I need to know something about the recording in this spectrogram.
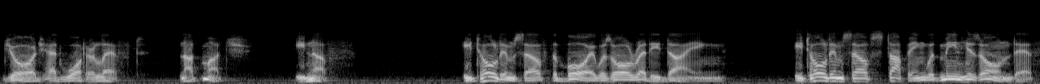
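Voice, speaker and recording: Guy doing an old priest exorcist in a horror radio play, grave and haunted, gravelly, swings up and down a lot. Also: low voice, narrow, tinny audio, heavily acted. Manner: grave, measured, solemn. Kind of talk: dramatic first-person horror radio storytelling.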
